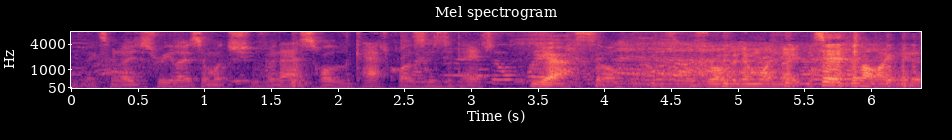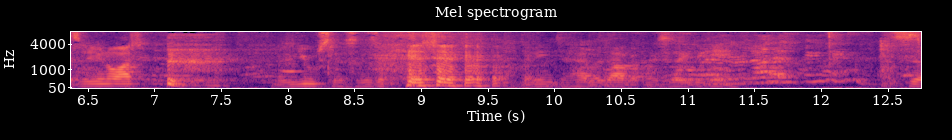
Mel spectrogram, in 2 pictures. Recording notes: LIVE from the Puppy Party at Treaty Vets Limerick. Coming to you LIVE from Treaty veterinary Clinic in Limerick.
